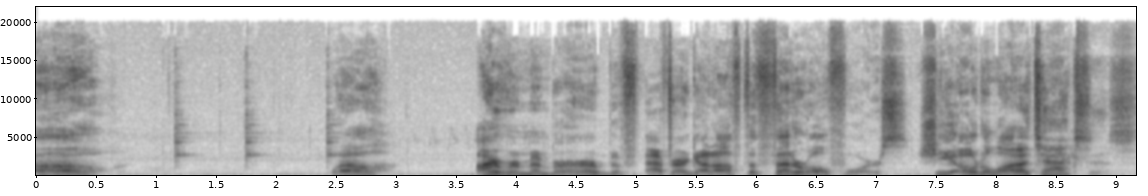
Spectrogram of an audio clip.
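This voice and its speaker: Using a put-on character voice, a man speaks at a high pitch and a fairly slow pace, with long, frequent pauses. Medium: actual play. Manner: deadpan, nonchalant.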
